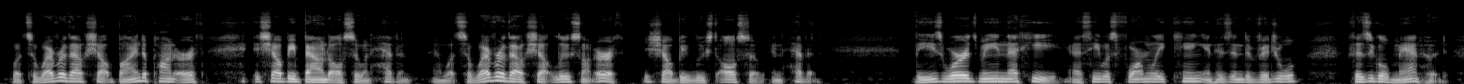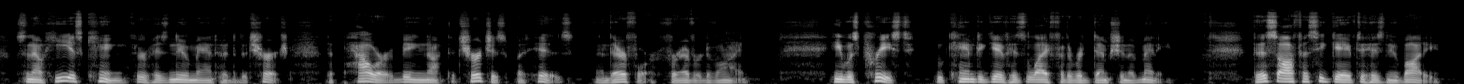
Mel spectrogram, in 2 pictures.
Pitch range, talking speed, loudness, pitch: 100-130 Hz, 180 wpm, -22 LUFS, 110 Hz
